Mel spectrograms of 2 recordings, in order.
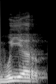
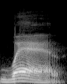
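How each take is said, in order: First: It is two syllables, starting with 'vee'. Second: It is one syllable, like 'vair'. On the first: The speaker calls it wrong. "ವಿಯರ್ ಅಲ್ಲ" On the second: The speaker calls it right. "ನಾವು ಅದನ್ನು ವೇರ್ ಅಂತ ಹೇಳ್ತೀವಿ"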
